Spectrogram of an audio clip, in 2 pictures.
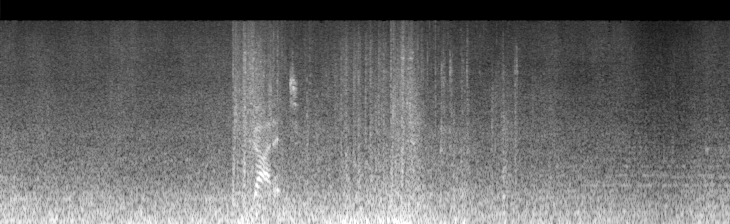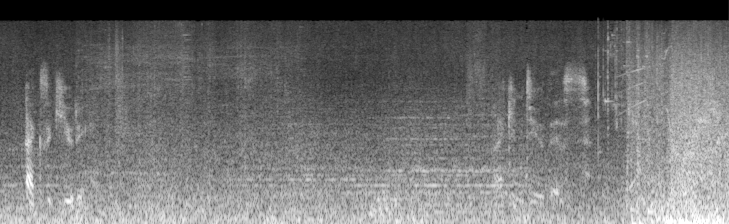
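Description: Flames roar steadily.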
